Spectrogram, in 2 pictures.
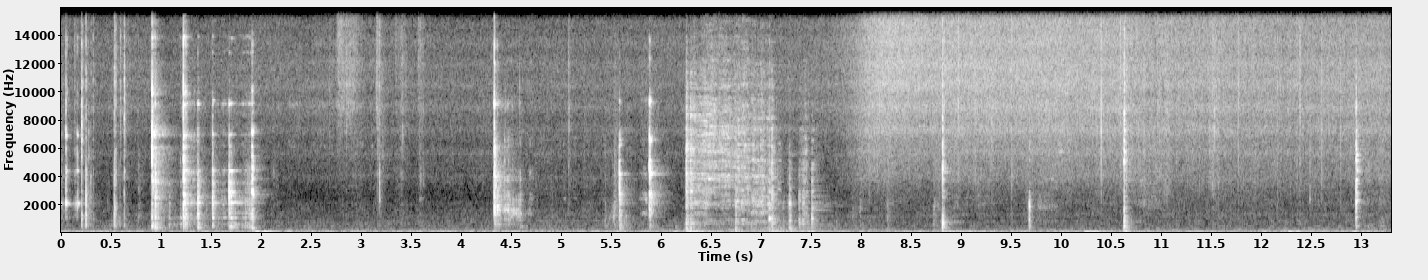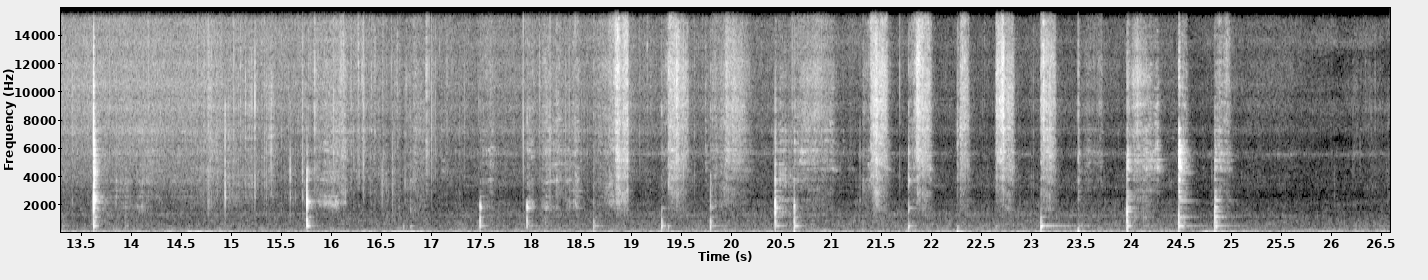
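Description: Dried limes and salt going into a pot of ghormeh sabzi (Persian herb stew), then fried herbs scraped from a stainless steel skillet into the pot with a wooden spoon and stirred in: a run of scrapes and knocks of spoon and pan against the pot.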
